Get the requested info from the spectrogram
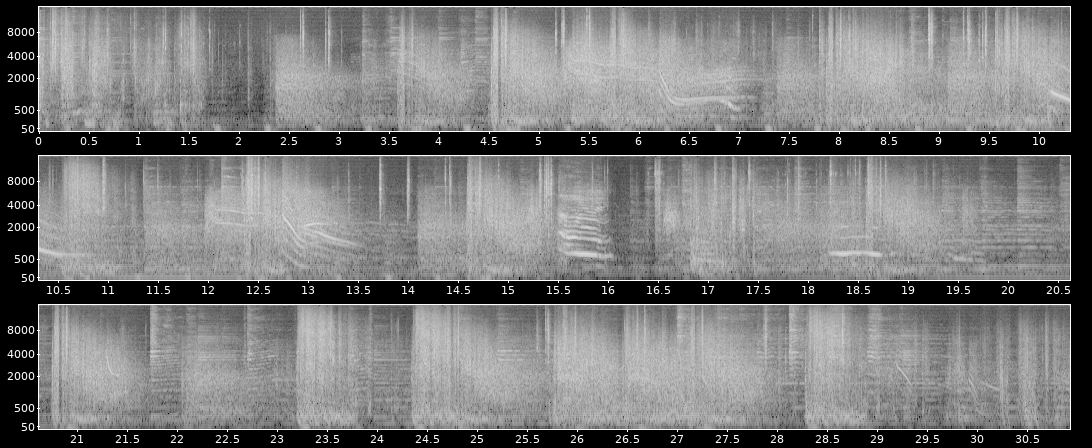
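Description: Film gunfight effects: a long run of rifle gunshots, at times in quick bursts, with several short falling whines of bullet ricochets in the middle.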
